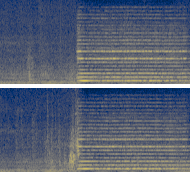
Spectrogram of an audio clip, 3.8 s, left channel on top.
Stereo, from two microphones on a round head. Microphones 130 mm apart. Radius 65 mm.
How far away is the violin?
About 1.5 m.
